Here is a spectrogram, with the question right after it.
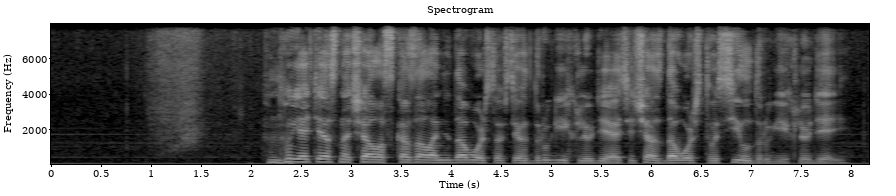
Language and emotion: Russian, neutral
